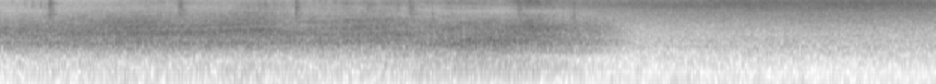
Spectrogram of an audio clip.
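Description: Distant passing train, a steady rushing noise of wheels on rail that swells slightly and then drops away abruptly about four seconds in, leaving only a faint outdoor hiss.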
